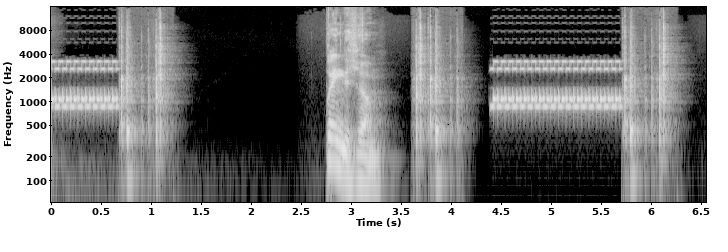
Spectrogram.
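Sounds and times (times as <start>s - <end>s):
telephone bell ringing: 0.0s - 1.0s, 4.4s - 6.0s
speech: 2.8s - 3.4s.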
